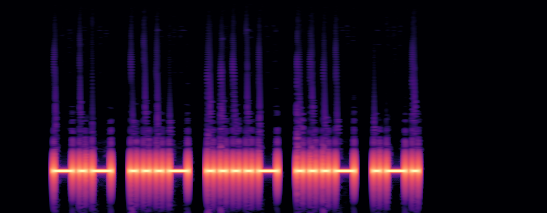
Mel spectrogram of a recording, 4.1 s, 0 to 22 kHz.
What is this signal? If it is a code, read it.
Morse code, heard as a keyed tone, about 25 wpm, 700 Hz. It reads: KV4VR
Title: USA Call Signs - 5 Characters - Repeated 3x - 25wpm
